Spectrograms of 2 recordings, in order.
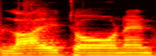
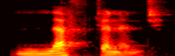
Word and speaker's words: lieutenant: এটা হচ্ছে তোমার লাইটনেন্ট, অনেকে কিন্তু উল্টাপাল্টা উচ্চারণ করবা, এটা অ্যাকচুয়ালি উচ্চারণ হয় লেফটেন্যান্ট।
